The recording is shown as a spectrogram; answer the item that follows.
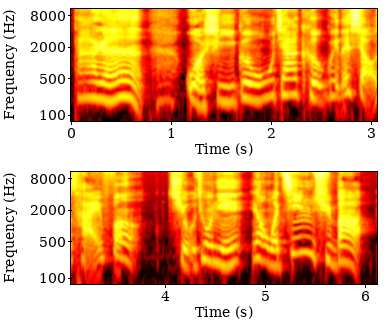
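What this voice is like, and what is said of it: Pitiful, pleading voice. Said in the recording (Chinese): “一个可怜兮兮的声音说”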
